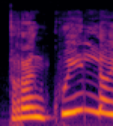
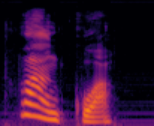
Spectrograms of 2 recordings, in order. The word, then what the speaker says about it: tranquillo: Tranquillo is the right Italian word. – Tranquillo, okay. – But in a young style, now they say tranqua.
